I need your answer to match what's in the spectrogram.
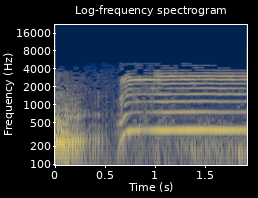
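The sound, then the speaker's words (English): A saber-toothed tiger growls low and raspy, then breaks into a loud, sustained roar that rises sharply and holds a steady tone as it is about to charge, in a lighted pit-like chamber, with no voices. “A saber-toothed tiger! Hurry now, Tarzan! Look out! It is going to charge!”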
